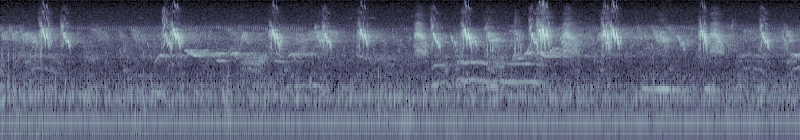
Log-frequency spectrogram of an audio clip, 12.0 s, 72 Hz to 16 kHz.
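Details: House sparrow fledglings being fed after leaving the nest give loud, sharp chirps about once a second over a low steady hum and faint softer bird notes, cold countryside of central France, 15 June 2020.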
